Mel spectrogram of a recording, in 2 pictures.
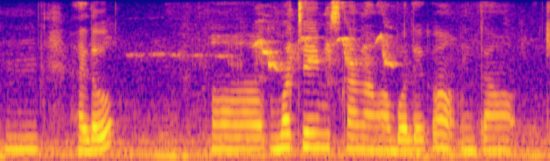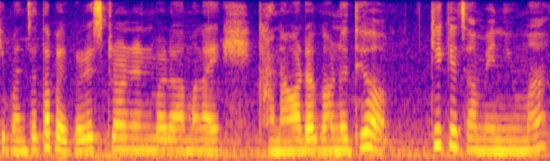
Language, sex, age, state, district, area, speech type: Nepali, female, 18-30, West Bengal, Alipurduar, urban, spontaneous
